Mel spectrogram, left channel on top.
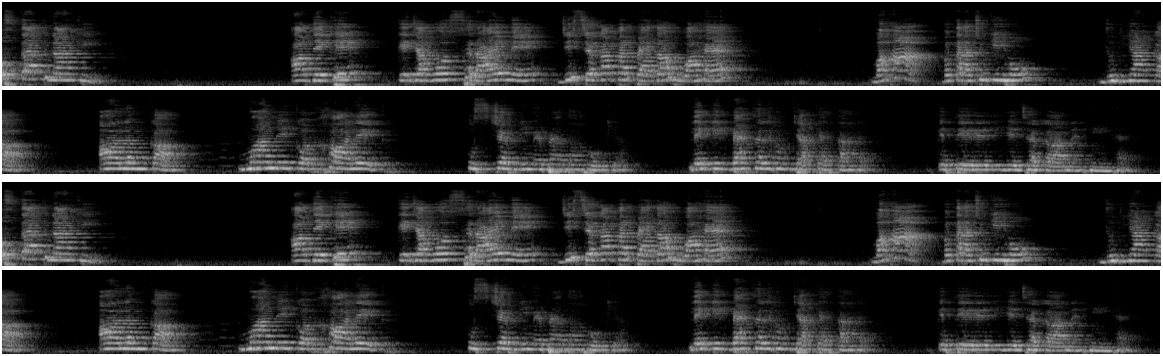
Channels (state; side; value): identical; both; correlation 1.00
